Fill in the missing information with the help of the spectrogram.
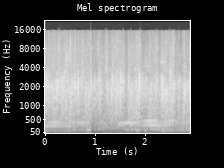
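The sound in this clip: An audience applauds during a church service, a dense, steady wash of clapping that stays even throughout, with faint voices mixed in underneath.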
